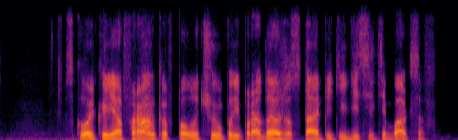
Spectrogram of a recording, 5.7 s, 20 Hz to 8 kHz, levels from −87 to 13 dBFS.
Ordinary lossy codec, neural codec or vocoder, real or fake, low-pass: Opus, 24 kbps; codec, 44.1 kHz, 2.6 kbps, DAC; fake; 7.2 kHz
